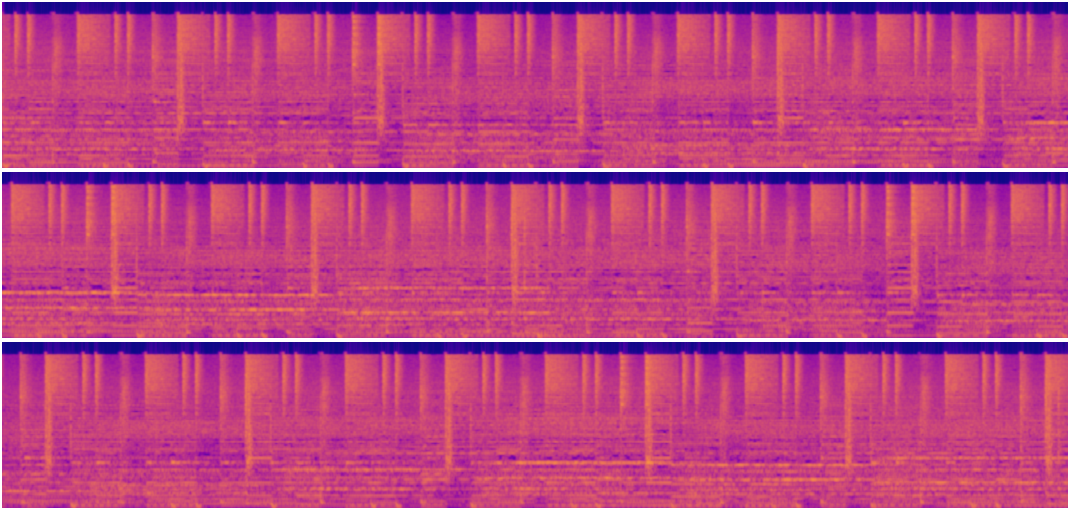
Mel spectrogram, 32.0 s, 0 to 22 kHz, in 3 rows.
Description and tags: Short loops 10 03 2015 4
made in ableton live 9 lite
- vst plugins : OddlyOrgan, Balthor,Sonatina choir 1&2,Strings,Osiris6,Korg poly800/7 - All free VST Instruments from vstplanet !
- midi instrument ; novation launchkey 49 midi keyboard
you may also alter/reverse/adjust whatever in any editor
gameloop game music loop games organ sound melody tune synth piano
piano, sound, organ, melody, game, tune, loop, games, synth, music, gameloop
